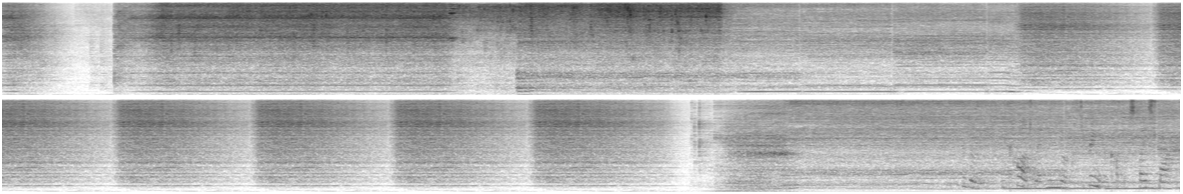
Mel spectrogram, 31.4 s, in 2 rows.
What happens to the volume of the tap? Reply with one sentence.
The loudness of the tap goes up.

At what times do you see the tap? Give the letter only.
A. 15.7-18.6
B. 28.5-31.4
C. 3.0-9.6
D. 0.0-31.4
C.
